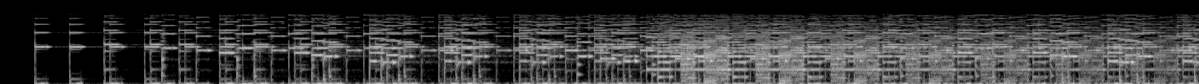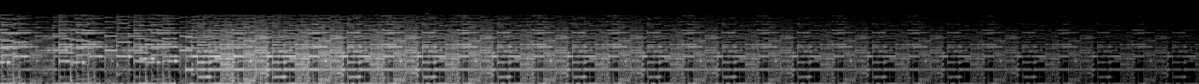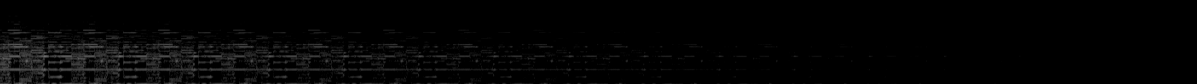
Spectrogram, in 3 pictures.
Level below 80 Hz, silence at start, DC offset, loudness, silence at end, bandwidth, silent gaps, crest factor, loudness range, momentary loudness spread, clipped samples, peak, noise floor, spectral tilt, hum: -40 dBFS; 0.35 s; under 0.1%; -18 LUFS; 0 s; 12 kHz; none; 20 dB; 17 LU; 18 LU; under 0.1%; -2 dBFS; -81 dBFS; -2 dB/octave; none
